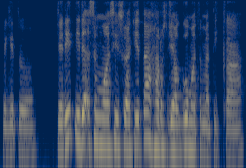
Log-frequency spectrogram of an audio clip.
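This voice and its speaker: An Indonesian-accented woman gives an interactive lecture to teachers, talking a little fast at medium pitch. She's chatty, often addresses the audience, asks questions, and uses frequent fillers, with a dry sound and no room echo.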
